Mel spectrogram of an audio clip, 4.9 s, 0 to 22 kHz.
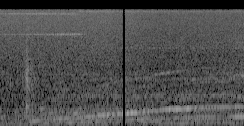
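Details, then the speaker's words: Elliott 10M shaper electric motor spinning up: a smooth rising hum with very little grumbling, so the motor bearings are quiet and healthy and the noise lies elsewhere. "well now that I get to it I find that the motor bearings are pretty quiet listen to this"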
